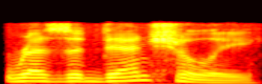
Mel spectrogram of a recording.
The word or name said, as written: residentially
